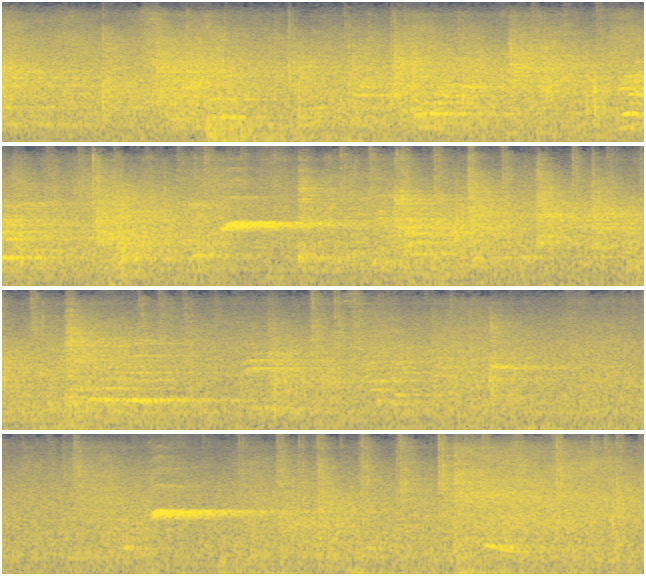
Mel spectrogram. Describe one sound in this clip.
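Young players shout to each other across the ice.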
